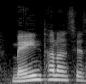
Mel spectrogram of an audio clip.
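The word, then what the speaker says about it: maintenance: 부서져 메인터넌스 들으셨나요 물론 메인터넌스 티 발음을 잘 안 하세요 미국 분들은 그래서 메인터넌스 메은 정도의 소리로 메인터넌스 이렇게 발음 하시는데 h 여보세요 하고 나서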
